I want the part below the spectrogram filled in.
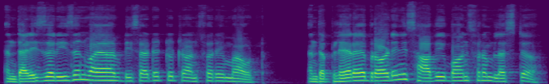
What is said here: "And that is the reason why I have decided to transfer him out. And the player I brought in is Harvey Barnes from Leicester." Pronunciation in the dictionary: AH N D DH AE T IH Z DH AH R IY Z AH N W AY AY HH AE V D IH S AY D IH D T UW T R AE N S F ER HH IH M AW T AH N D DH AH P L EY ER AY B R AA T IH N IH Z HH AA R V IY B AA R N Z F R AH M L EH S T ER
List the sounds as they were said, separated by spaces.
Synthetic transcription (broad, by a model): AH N D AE T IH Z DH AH R IY Z AH N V AY AY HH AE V D IH S AY D IH D T UW T R AE N S F ER HH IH M AW T AH N D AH P L EY ER AY B R AA T IH N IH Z HH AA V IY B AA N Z F R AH M L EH S T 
